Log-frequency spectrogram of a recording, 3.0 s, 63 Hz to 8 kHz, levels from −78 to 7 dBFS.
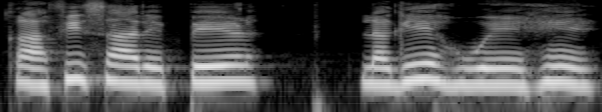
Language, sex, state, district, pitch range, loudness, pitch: Hindi, female, Madhya Pradesh, Bhopal, 210-235 Hz, -13 LUFS, 225 Hz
